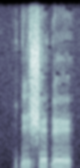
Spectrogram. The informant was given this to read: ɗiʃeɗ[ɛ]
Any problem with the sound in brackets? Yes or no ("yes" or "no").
yes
